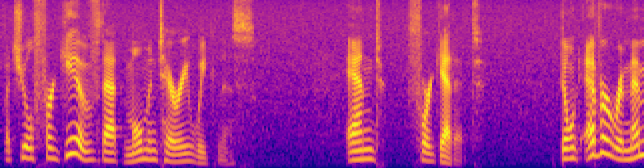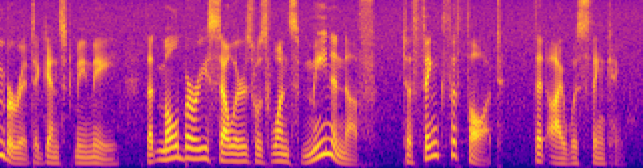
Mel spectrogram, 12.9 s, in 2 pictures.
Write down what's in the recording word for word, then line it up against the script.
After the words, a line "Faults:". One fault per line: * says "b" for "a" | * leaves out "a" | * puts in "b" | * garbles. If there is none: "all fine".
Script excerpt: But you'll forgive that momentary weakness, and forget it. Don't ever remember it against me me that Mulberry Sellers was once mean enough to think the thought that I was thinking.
But you'll forgive that momentary weakness, and forget it. Don't ever remember it against me me that Mulberry Sellers was once mean enough to think the thought that I was thinking.
Faults:
all fine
